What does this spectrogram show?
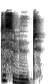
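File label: "dissolute", British English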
